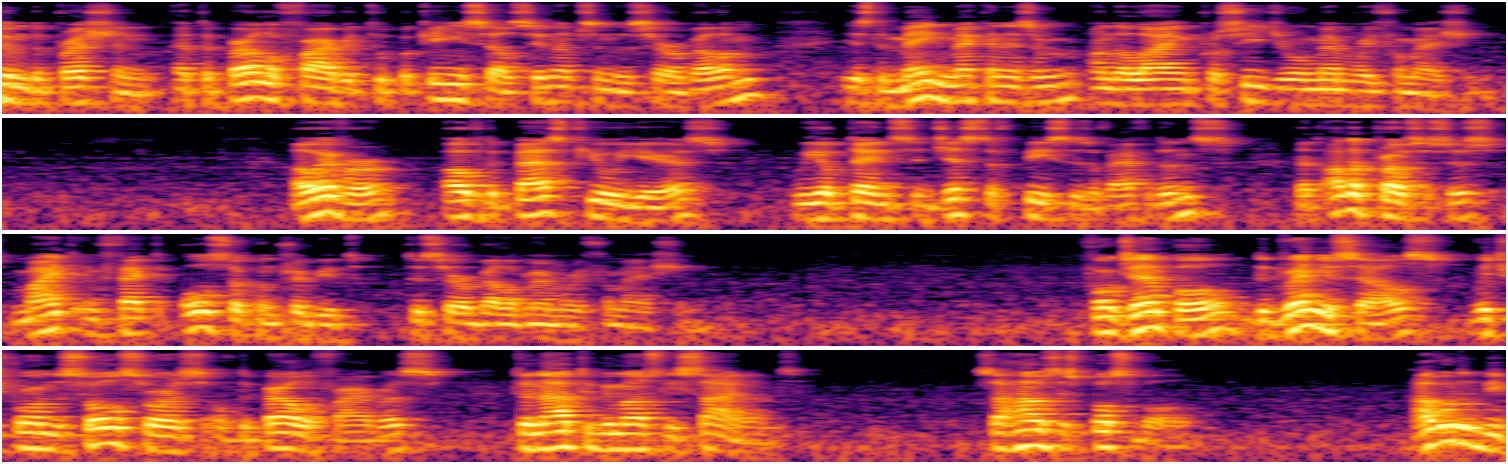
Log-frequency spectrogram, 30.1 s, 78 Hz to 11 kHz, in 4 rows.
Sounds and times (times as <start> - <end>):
Speech: 0.0 - 7.5, 9.0 - 18.6, 20.4 - 26.6, 27.4 - 28.6, 29.6 - 30.0.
